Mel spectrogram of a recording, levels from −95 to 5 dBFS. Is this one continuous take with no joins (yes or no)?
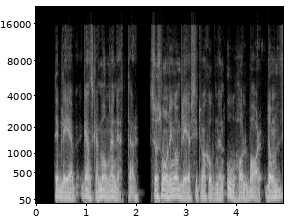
no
